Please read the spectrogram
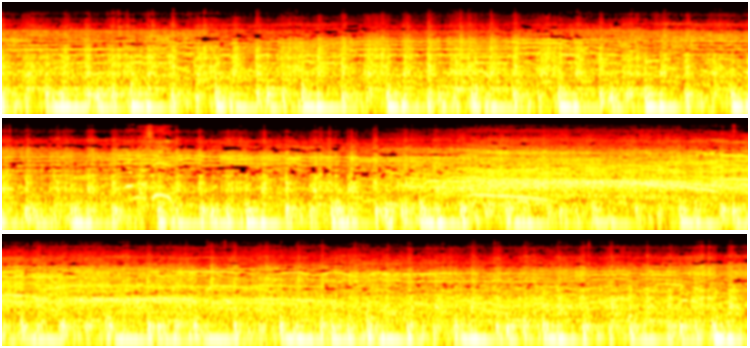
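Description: Traditional folk music with a reedy, bagpipe-like wind instrument over a steady, repeating drum beat. About halfway through, a crowd's shouting and cheering swells up over the music.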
